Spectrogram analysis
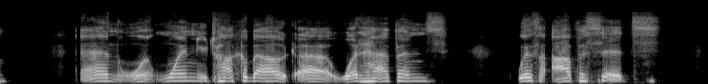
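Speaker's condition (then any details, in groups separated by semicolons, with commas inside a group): Cerebral palsy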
